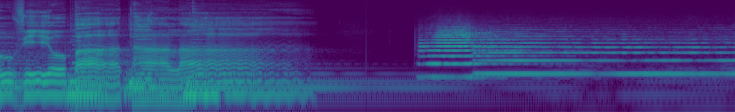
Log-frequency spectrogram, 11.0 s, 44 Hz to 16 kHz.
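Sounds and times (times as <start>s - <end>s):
chant-like singing voice: 0.0s - 4.8s.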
